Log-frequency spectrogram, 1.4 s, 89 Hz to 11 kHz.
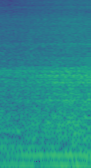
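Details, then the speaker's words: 2002 Mitsubishi Lancer LS, revived after sitting about four years, idling close to two minutes: low, smooth, quiet idle with even beat, no ticks or knocks; healthy idle. "all right so if y'all listen it's been oddly for close to two minutes now just listen to how quiet this thing is"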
